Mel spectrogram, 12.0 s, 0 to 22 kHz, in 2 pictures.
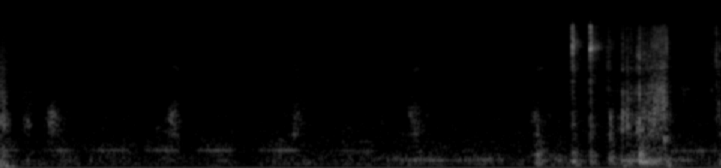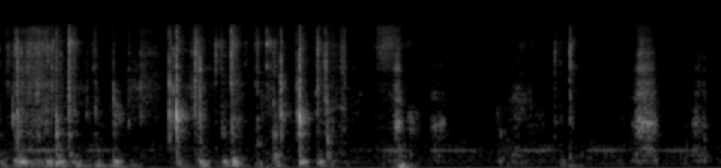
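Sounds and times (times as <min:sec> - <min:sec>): computer keyboard typing: 0:04.8 - 0:09.0, 0:10.6 - 0:10.8.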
